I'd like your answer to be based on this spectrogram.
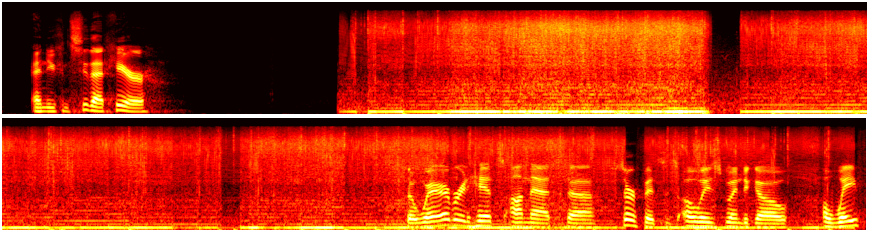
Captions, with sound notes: You can see that here. [Electricity buzzing] Wherever it hits on that surface, it is always going to go away from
